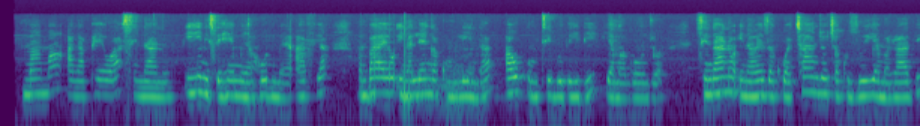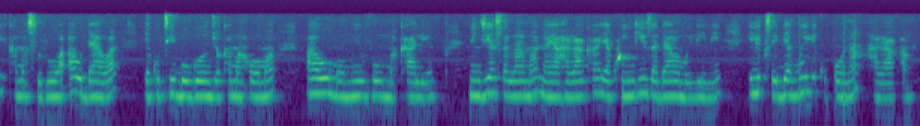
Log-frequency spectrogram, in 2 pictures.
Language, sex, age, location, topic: Swahili, female, 18-24, Kisumu, health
